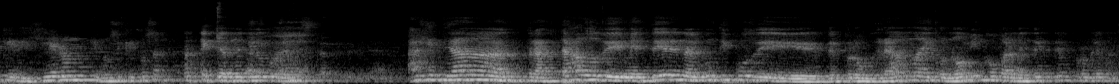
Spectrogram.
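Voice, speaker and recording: Mexican male pastor, high voice, lively sermon, distant mic, faint hiss. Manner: lively, asks the congregation questions and jokes. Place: church sanctuary. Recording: very echoey church hall, from far off.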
